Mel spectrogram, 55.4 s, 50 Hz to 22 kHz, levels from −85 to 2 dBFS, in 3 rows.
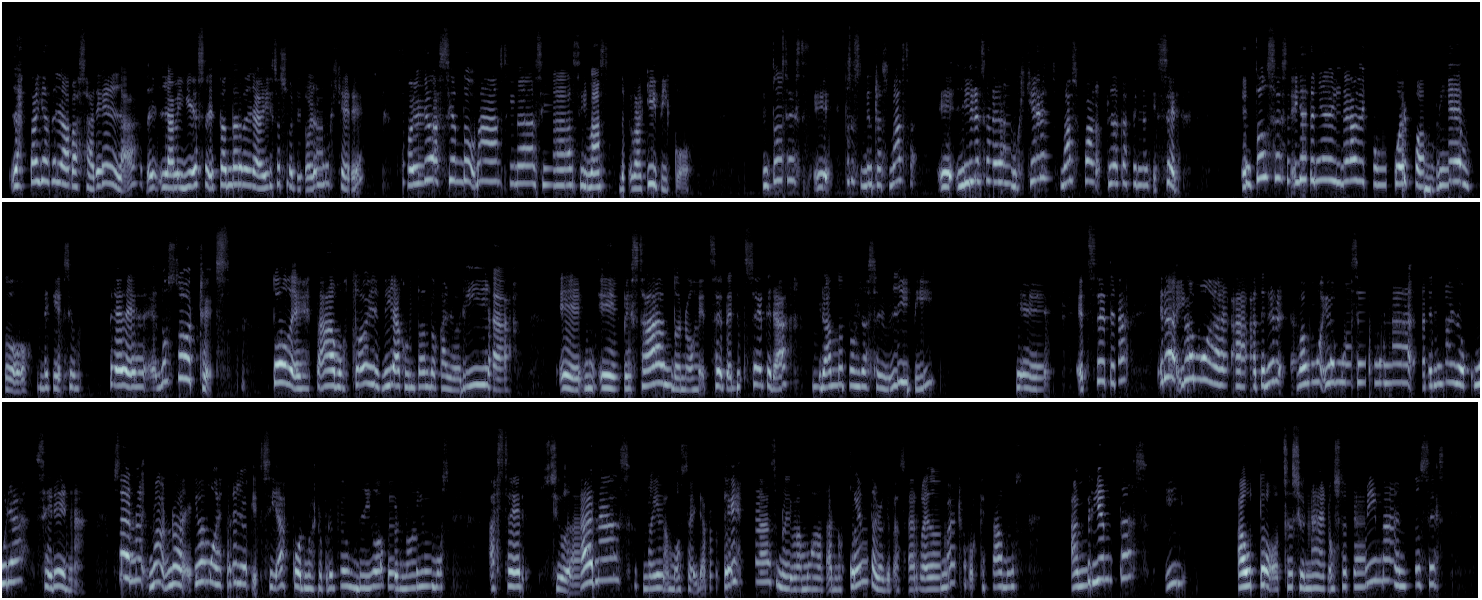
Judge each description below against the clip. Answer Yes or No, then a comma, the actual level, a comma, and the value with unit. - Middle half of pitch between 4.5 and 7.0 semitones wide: Yes, average, 5.0 semitones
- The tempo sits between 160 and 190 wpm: No, average, 135 wpm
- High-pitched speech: Yes, very high, 310 Hz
